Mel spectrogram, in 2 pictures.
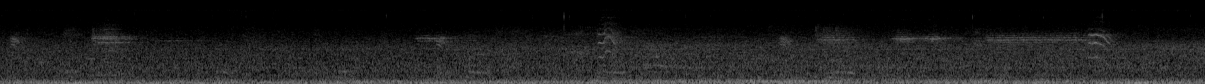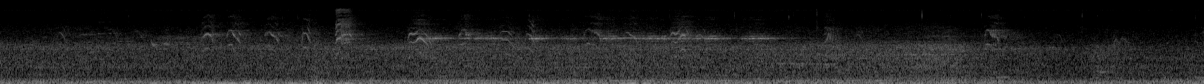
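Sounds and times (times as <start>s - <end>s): birds chirping: 12.6s - 20.8s.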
